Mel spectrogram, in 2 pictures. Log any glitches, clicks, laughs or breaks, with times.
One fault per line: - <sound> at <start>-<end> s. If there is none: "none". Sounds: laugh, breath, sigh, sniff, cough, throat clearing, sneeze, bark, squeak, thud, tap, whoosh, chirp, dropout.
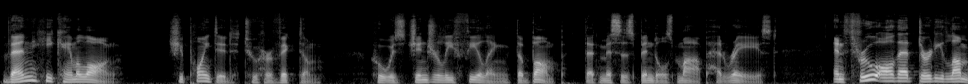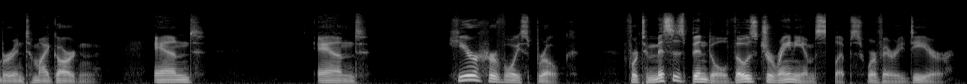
- dropout at 17.9-18.0 s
